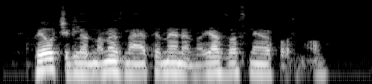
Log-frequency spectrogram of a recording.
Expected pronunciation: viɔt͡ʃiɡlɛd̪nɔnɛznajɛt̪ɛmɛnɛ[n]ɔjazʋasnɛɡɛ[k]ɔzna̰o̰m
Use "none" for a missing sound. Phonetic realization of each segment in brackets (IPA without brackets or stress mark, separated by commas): n, p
